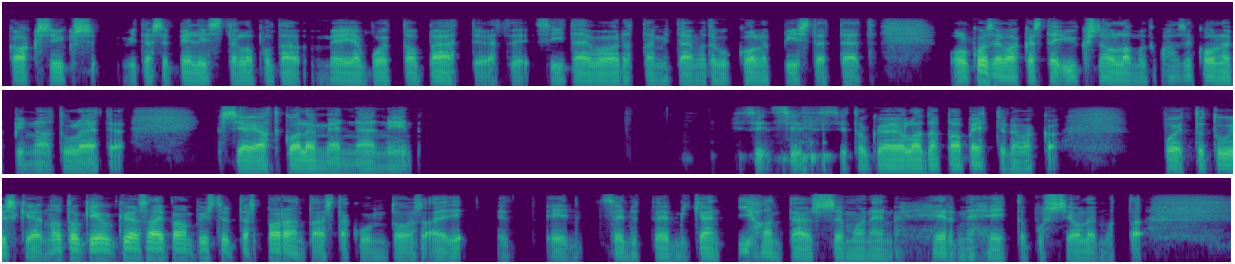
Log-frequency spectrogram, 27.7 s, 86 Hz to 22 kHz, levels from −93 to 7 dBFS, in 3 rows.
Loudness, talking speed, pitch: -26 LUFS, 165 wpm, 355 Hz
